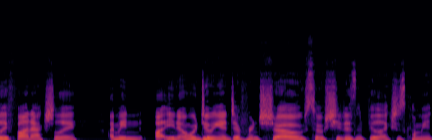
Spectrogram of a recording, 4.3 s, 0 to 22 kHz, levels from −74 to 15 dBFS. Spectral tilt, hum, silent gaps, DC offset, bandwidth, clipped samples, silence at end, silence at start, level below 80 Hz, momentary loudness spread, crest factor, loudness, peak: -4 dB/octave; none; none; under 0.1%; 16 kHz; under 0.1%; 0 s; 0 s; -74 dBFS; 7 LU; 18 dB; -29 LUFS; -12 dBFS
